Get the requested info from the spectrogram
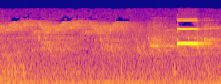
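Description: Handheld rebar scanner giving one short, high electronic beep near the end, just after a fainter lower tone: the signal that it has located a steel reinforcing bar under the concrete cover.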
